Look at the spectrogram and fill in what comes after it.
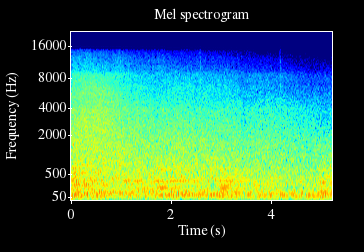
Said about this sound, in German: Hallo am Strand. Oh, das ist schön, das Rauschen, ne? Habe ich sofort den Geruch von Sonnencreme in der Nase, wenn ich das höre.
